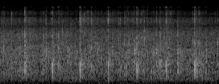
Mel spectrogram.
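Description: An audience applauding steadily, a dense wash of many hands clapping with faint individual claps popping out at irregular moments, sustained at an even, moderate loudness with no voices.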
